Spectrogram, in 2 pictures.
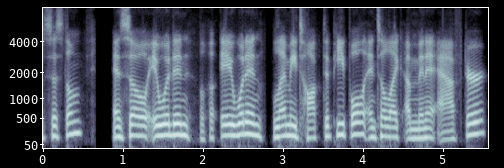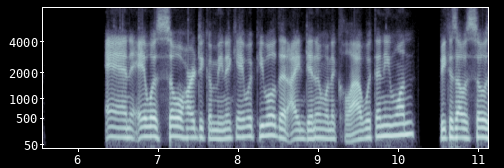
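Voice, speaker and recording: Voice-changed streamer, clear and dry. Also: medium pitch, dry recording. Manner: disguised voice through a voice changer. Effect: voice changer disguising the real voice. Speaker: guest VTuber streamer. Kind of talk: casual chat.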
